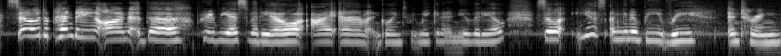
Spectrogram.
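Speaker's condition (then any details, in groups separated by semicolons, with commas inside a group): No condition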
